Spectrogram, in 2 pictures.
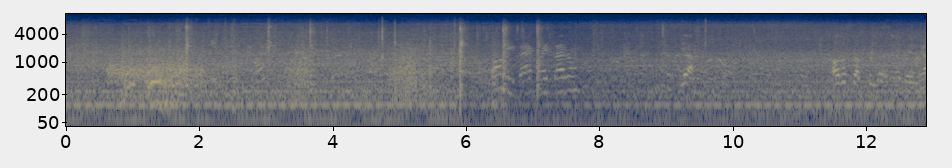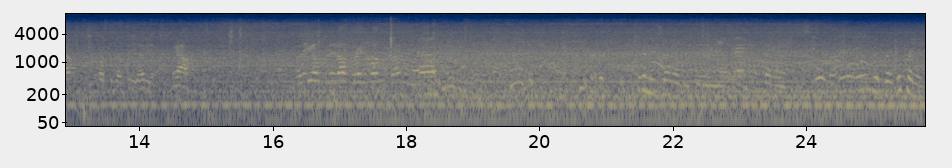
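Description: A fire truck engine idles with a steady low hum.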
